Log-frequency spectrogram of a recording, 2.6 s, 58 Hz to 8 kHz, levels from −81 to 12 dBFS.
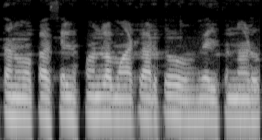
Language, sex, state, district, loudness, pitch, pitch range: Telugu, male, Andhra Pradesh, Sri Satya Sai, -16 LUFS, 130 Hz, 125-135 Hz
